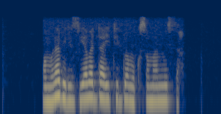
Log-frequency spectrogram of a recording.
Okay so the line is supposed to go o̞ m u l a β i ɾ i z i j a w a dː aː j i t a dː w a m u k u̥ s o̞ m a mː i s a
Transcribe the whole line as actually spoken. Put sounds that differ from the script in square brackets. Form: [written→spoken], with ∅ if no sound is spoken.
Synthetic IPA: o̞ m u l a β i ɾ i z i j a [w→β] a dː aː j i t [a→i] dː w a m u k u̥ s o̞ m a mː i s a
